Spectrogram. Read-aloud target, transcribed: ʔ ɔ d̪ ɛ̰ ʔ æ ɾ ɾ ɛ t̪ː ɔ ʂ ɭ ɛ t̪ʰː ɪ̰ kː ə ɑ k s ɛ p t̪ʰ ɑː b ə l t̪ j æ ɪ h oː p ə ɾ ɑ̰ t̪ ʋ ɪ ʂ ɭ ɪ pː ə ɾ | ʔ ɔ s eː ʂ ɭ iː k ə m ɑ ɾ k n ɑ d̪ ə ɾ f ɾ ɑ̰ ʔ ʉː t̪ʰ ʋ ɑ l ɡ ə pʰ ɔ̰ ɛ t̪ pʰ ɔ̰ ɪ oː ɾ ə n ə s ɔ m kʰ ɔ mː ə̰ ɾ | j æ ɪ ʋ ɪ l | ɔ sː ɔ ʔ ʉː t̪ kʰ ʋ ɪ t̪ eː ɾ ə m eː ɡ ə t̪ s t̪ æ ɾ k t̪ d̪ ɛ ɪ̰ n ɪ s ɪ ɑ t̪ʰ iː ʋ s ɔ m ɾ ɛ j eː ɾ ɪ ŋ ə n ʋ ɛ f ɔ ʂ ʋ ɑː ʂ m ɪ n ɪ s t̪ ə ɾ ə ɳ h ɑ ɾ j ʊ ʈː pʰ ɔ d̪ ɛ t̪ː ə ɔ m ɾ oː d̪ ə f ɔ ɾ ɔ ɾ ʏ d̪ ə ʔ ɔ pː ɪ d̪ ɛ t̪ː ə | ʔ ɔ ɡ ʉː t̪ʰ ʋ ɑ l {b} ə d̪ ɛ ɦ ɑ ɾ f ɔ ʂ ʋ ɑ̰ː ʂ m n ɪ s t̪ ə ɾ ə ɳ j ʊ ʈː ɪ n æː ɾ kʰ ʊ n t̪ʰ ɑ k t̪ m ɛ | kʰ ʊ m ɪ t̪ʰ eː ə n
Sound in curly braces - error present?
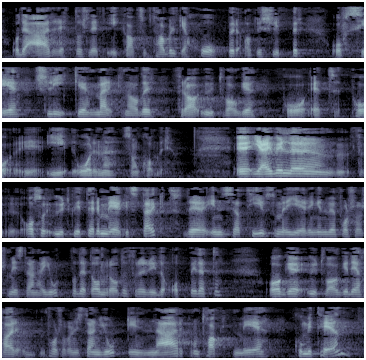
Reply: yes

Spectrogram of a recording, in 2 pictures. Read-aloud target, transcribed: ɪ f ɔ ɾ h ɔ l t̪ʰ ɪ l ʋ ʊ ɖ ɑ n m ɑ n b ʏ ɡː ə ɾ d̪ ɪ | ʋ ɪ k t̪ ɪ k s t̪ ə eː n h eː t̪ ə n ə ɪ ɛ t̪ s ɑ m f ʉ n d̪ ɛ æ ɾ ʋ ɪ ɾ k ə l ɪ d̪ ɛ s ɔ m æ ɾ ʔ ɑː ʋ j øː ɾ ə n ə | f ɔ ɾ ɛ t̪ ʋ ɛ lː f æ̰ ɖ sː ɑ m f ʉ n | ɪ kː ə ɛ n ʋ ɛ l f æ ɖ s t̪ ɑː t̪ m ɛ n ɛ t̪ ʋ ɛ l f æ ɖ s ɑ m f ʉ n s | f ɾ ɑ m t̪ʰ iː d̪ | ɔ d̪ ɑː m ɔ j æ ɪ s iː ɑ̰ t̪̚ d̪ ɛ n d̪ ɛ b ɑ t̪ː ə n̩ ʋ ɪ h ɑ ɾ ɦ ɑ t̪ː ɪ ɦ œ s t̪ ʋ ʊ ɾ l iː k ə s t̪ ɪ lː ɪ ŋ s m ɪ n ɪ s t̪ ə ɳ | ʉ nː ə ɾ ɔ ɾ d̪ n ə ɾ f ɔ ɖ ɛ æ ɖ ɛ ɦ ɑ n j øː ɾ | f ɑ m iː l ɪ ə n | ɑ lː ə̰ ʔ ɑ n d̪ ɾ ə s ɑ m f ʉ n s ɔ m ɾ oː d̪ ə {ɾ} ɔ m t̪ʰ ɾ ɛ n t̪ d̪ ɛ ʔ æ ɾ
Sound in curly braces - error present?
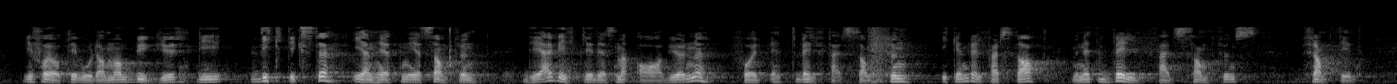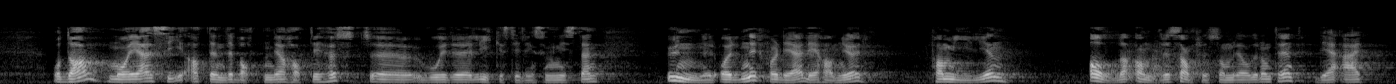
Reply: no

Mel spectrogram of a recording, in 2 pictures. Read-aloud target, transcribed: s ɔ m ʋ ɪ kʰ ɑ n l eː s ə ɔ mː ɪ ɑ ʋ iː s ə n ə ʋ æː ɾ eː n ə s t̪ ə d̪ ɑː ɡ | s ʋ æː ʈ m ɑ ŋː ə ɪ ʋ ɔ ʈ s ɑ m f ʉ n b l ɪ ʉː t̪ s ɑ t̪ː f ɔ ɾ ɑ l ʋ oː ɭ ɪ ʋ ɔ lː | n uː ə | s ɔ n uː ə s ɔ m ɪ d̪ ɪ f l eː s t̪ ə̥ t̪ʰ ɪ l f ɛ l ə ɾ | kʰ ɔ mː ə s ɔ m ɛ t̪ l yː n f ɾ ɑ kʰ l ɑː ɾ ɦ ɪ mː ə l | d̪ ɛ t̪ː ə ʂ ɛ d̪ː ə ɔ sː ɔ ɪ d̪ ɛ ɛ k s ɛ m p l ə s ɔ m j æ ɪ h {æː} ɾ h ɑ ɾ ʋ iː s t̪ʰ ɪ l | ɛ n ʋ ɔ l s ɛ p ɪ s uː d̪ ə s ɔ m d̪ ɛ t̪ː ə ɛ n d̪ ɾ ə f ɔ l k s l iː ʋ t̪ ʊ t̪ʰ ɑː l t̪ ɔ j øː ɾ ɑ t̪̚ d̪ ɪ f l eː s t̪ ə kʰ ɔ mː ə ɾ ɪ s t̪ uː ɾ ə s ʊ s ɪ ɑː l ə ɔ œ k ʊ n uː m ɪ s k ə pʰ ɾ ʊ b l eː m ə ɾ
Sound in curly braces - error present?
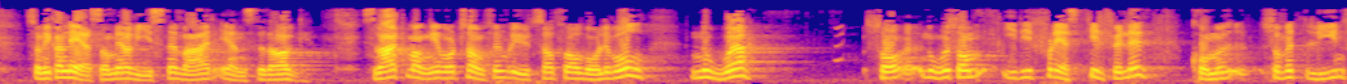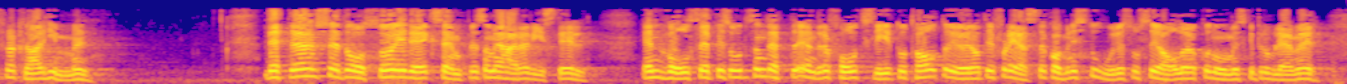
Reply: no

